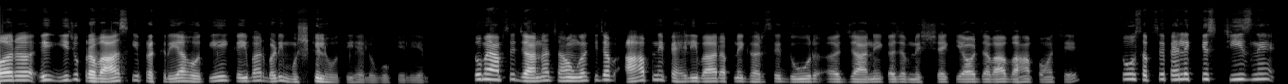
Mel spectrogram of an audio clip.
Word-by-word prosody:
और 190 Hz, +2 st, +9 dB, 0.2 s
एक 195 Hz, 0 st, +1 dB
ये 195 Hz, -, -1 dB
जो 230 Hz, -, -5 dB
प्रवास 150 Hz, -, +7 dB
की 200 Hz, -, -9 dB
प्रक्रिया 145 Hz, -2 st, -1 dB
होती 150 Hz, +6 st, -4 dB
है 190 Hz, -, +1 dB
कई 155 Hz, -4 st, -1 dB
बार 185 Hz, -, -3 dB
बड़ी 175 Hz, +5 st, -2 dB
मुश्किल 135 Hz, +1 st, -1 dB
होती 110 Hz, -2 st, -13 dB
है 110 Hz, 0 st, -13 dB
लोगों 100 Hz, 0 st, -18 dB
के 100 Hz, +1 st, -23 dB
लिए। 105 Hz, 0 st, -19 dB, 0.5 s
तो 235 Hz, -, +2 dB
मैं 240 Hz, -1 st, +8 dB
आपसे 225 Hz, +2 st, +4 dB
जानना 165 Hz, +1 st, +5 dB
चाहूँगा 170 Hz, 0 st, +2 dB
कि 185 Hz, +2 st, -14 dB
जब 210 Hz, +1 st, 0 dB
आपने 210 Hz, +2 st, +2 dB
पहली 150 Hz, -3 st, -4 dB
बार 145 Hz, +1 st, +3 dB
अपने 145 Hz, +1 st, -5 dB
घर 130 Hz, -3 st, -7 dB
से 135 Hz, +3 st, -10 dB
दूर 130 Hz, +1 st, -5 dB
अ, 125 Hz, -2 st, -8 dB
जाने 120 Hz, +1 st, -3 dB
का 125 Hz, -, -6 dB
जब 120 Hz, 0 st, -9 dB
निश्चय 115 Hz, +2 st, -8 dB
किया 120 Hz, 0 st, -5 dB
और 120 Hz, -, -1 dB
जब 120 Hz, -1 st, -6 dB
आप 120 Hz, +1 st, 0 dB
वहाँ 120 Hz, +3 st, -3 dB
पहुँचे, 110 Hz, 0 st, -15 dB, 0.4 s
तो 240 Hz, 0 st, -1 dB
सबसे 215 Hz, +2 st, -3 dB
पहले 230 Hz, +1 st, +1 dB
किस 245 Hz, 0 st, -5 dB
चीज़ 230 Hz, 0 st, -2 dB
ने 245 Hz, -1 st, -4 dB
145 Hz, 230 wpm, -22 LUFS, 120-200 Hz, 0.5 s, और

